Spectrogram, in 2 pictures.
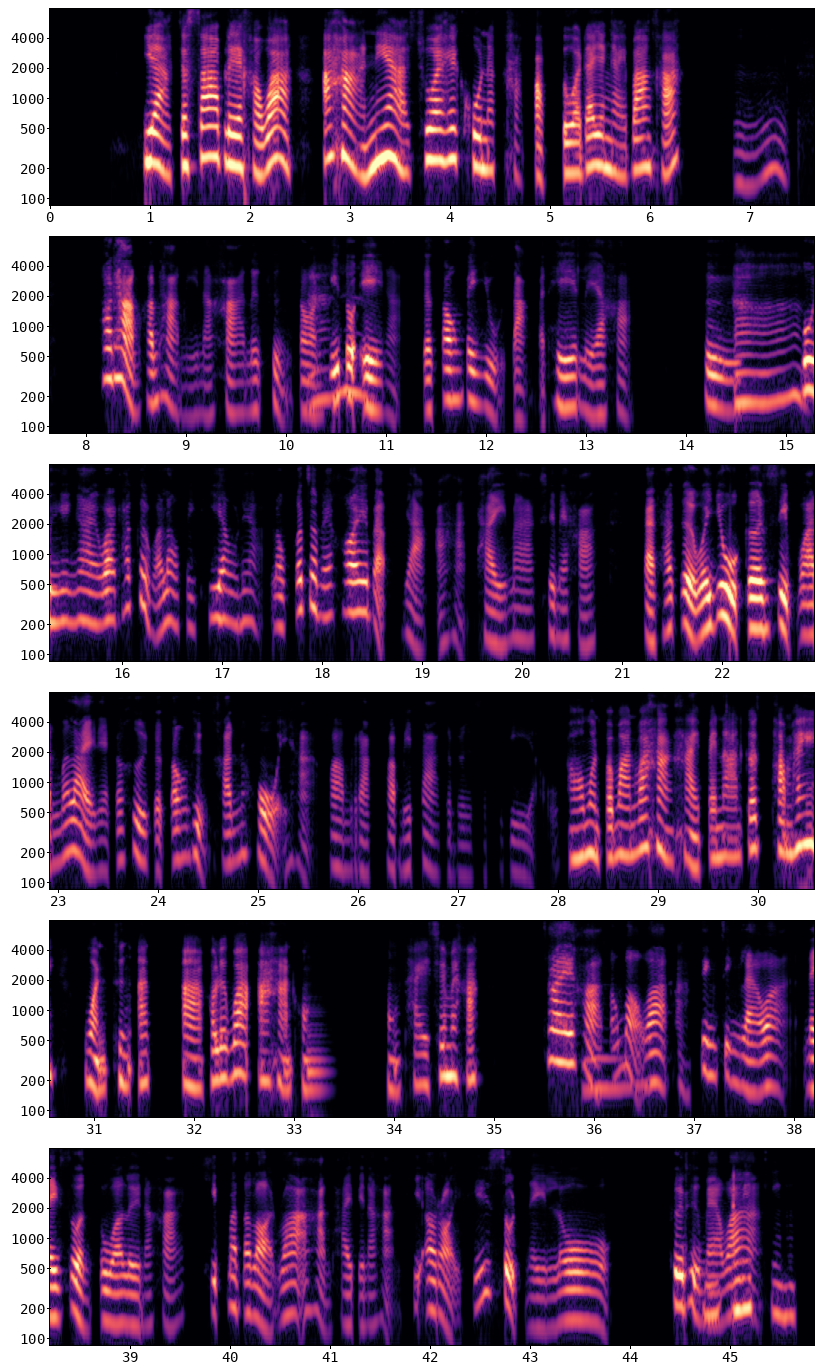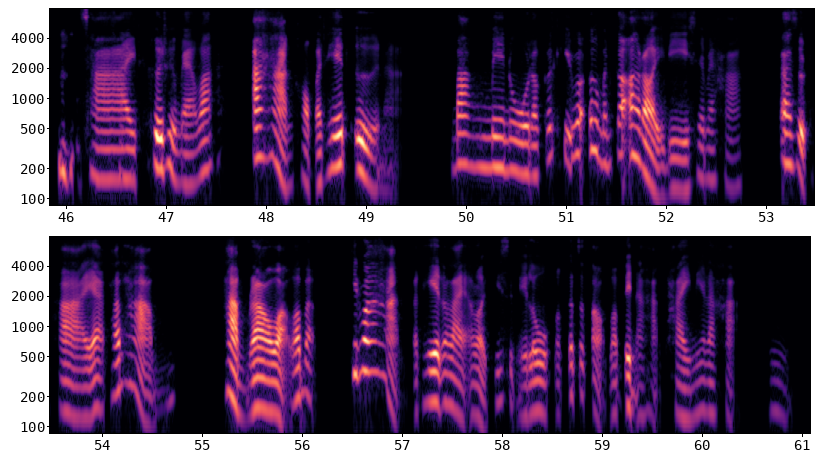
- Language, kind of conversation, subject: Thai, podcast, อาหารช่วยให้คุณปรับตัวได้อย่างไร?
- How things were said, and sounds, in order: chuckle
